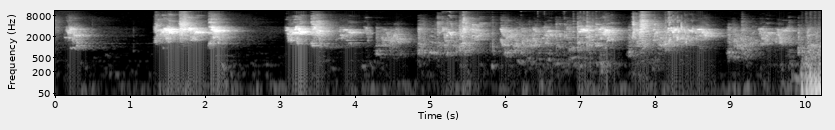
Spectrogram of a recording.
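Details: Budgie calls start in separate squawky bursts, then merge into continuous scratchy warbling chatter with chirps and squeaks.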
